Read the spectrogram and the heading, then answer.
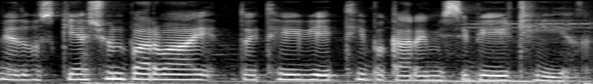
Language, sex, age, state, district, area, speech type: Kashmiri, female, 30-45, Jammu and Kashmir, Anantnag, rural, spontaneous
